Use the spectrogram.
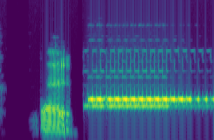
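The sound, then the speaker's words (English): A telephone left switched on rings: after a brief burst of voice, a steady, warbling electronic ring tone pulses on without a break. “somebody forgot to shut my phone off again.”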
